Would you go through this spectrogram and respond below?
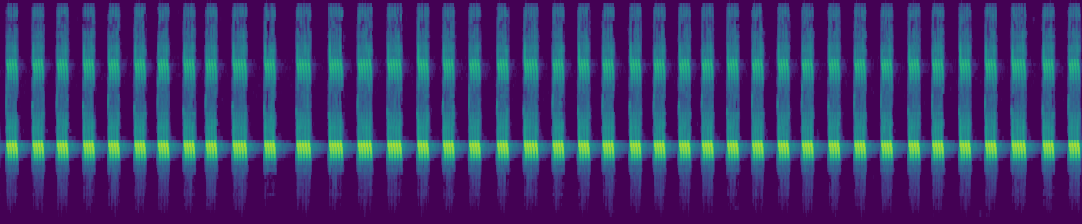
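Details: Rhythmic chirping of a male cricket, summer evening: an unbroken train of bright, high chirps repeated roughly four times a second, clean and even, with nothing else audible.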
